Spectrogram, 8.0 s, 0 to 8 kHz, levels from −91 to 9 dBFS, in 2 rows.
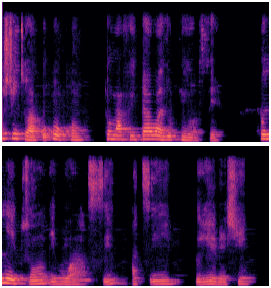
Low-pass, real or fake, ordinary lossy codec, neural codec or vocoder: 7.2 kHz; fake; none; codec, 44.1 kHz, 3.4 kbps, Pupu-Codec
